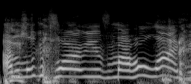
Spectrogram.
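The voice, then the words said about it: Exaggerated imitation of another person's voice. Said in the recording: “impersonation of me is just way ... accurate, ... over the top.”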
